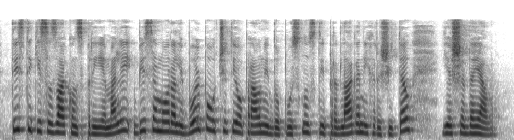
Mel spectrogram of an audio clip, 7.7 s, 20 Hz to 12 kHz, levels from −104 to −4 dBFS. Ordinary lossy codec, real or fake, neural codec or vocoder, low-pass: AAC, 64 kbps; fake; codec, 16 kHz, 8 kbps, FreqCodec, larger model; 7.2 kHz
